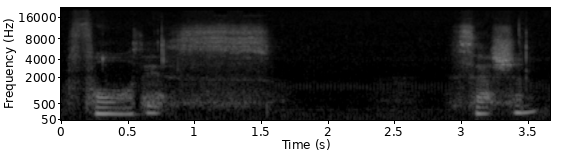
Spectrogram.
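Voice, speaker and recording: A woman whispering a slow, soft ASMR lecture roleplay, her voice slightly croaky. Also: medium pitch, flat delivery.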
